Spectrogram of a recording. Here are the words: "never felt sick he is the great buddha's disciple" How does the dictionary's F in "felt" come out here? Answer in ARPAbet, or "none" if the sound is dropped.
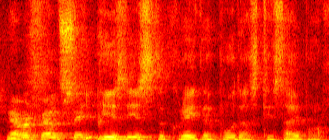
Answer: F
